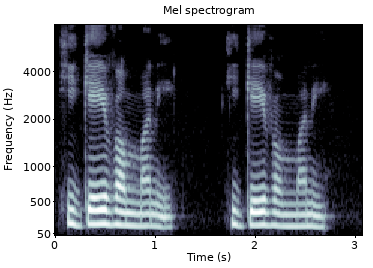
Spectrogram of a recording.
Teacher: The h sound often disappears in these common English words, the pronouns he, his, him, and her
